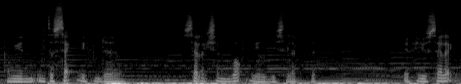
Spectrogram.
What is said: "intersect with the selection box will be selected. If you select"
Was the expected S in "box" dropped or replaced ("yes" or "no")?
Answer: yes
